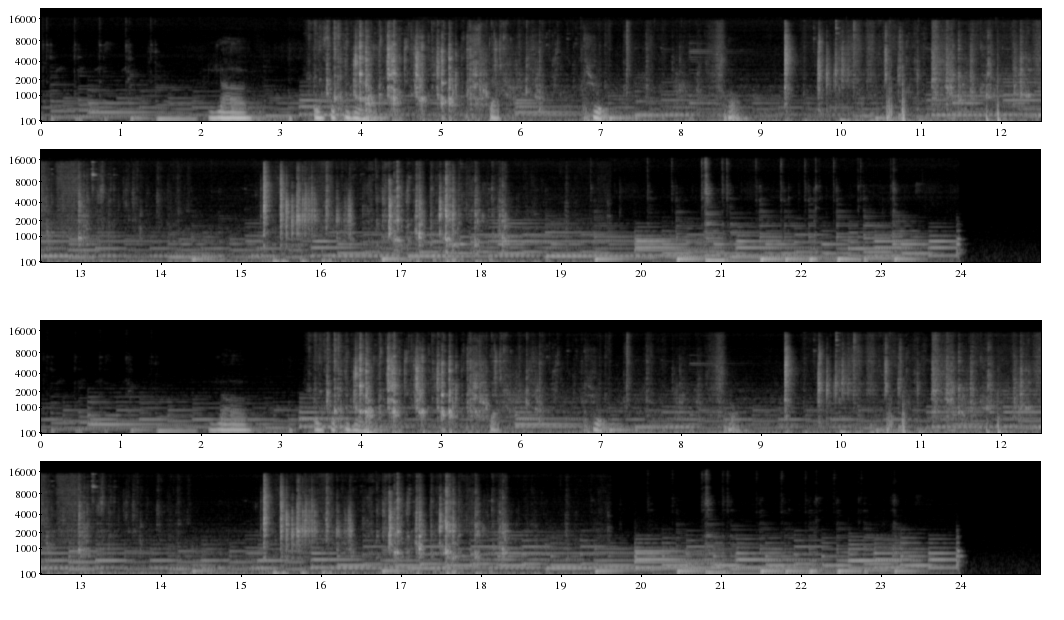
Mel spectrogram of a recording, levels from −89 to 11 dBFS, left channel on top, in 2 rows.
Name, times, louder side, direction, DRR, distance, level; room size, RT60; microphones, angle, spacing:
voice 1, 1.2-1.7 7.1-7.6 10.4-10.6 11.4-11.5 14.3-14.6 16.8-17.4 18.8-19.9 20.4-23.5, left 3 dB, 75° left, 0.7 m, -34 dB
voice 2, 2.1-3.1 3.4-4.4 5.3-5.8 6.8-7.1 8.5-8.8 10.6-10.7, left 6 dB, 55° left, 0.3 m, -27 dB
sound 1, 3.3-19.6, left 1 dB, 15° left, 1.1 m, -35 dB
voice 3, 19.9-20.4 21.2-21.4 22.6-22.8 23.2-23.3 23.6-24.0, right 2 dB, 25° right, 0.5 m, -35 dB
3.4 x 2.1 x 3.4 m
head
